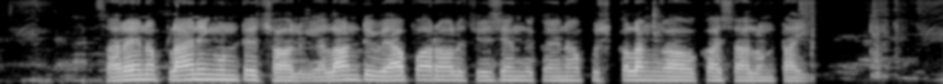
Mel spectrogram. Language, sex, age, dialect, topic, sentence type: Telugu, male, 18-24, Central/Coastal, banking, statement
